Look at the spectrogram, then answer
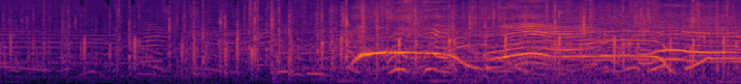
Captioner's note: cheering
